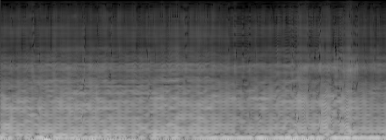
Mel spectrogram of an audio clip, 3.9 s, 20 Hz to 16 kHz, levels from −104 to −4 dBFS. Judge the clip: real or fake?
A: fake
